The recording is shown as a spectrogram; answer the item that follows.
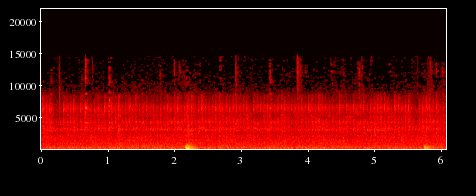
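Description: A steady low machine hum with faint ticking, and a brief voice sound about two seconds in.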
